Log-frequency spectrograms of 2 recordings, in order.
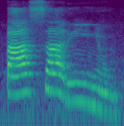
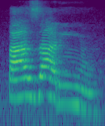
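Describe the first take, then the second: First: The middle consonant sounds like s. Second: The middle consonant sounds like z. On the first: The speaker calls it right. "nós colocamos dois S's e ele ficou passarinho" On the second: The speaker calls it wrong. "se só tivesse um S, ia ser passarinho"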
